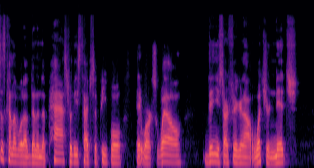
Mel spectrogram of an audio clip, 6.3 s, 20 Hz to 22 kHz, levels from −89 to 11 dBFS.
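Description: Right after "I've done in the", from 1.22 s to 5.57 s, there's a call bitrate drop: the encoder gets starved, which fits a fall from about 64 kbps to 10 kbps. The sound turns coarse and muffled, with the top end cut from 20 kHz to 8 kHz.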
